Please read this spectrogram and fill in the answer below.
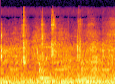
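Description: Faint, irregular crisp clicks of snack chips being bitten and crunched while eating.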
